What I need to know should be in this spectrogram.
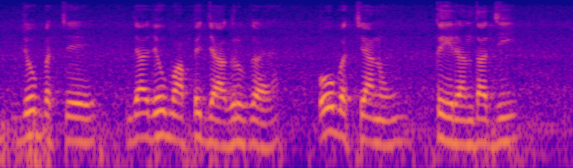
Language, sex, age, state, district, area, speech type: Punjabi, male, 18-30, Punjab, Bathinda, rural, spontaneous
